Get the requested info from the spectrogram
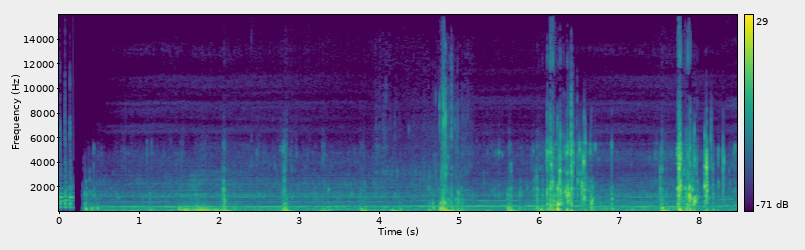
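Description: Small sea waves sloshing and splashing against a camera held at the water surface, in irregular slaps. The strongest come about five, six and nearly eight seconds in.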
